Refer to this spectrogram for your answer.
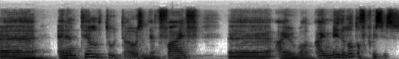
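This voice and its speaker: Pitch moves with ordinary variation. The delivery has a somewhat breathy quality. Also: man. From Belgium. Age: 60s. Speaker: quiz competitor. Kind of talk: interview. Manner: halting, many fillers.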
